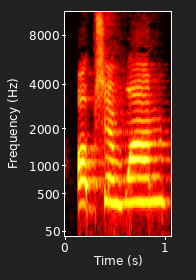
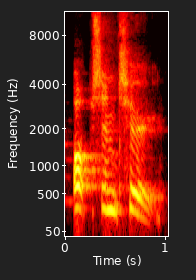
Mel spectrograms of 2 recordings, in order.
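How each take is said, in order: First: Loud, high "one" left open; pitch up. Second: "two" falls to close; pitch down. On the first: Coach models the first option, pitch up. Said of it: "Pitch goes up". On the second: Coach models the second option, pitch down. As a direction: bring "two" down, settling the choice. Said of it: "pitch goes down". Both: Shown as a demonstration.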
